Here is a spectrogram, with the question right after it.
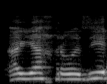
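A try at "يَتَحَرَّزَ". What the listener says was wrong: Ayataharraza. Bu huruf ta itu bukan hamzah.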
